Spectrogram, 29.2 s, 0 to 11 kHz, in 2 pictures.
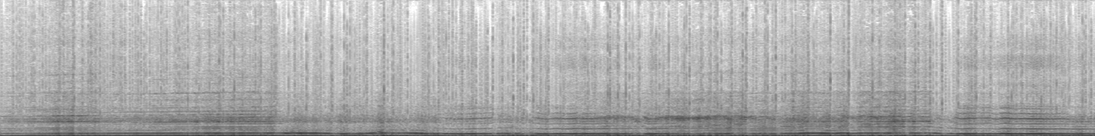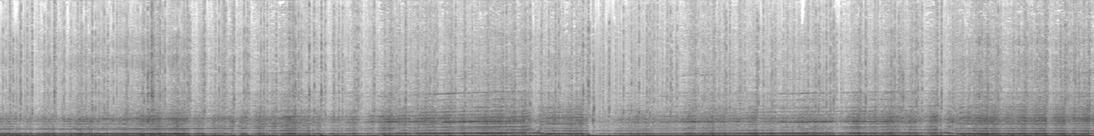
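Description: Honda Civic's supercharged K20 four-cylinder engine heard from inside the cabin, running hard at high revs. The pitch climbs steadily and then drops sharply about four times as the driver changes gear.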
